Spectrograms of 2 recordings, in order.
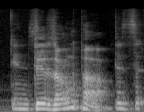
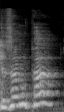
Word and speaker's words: Denzongpa: fight scenes, and it's got Sunny Deol, Danny Denzongpa, and it's from the movie Ghatak. Danny who? Danny? Oh, yeah, but how do you say his surname? Denzongpa. Denzongpa.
